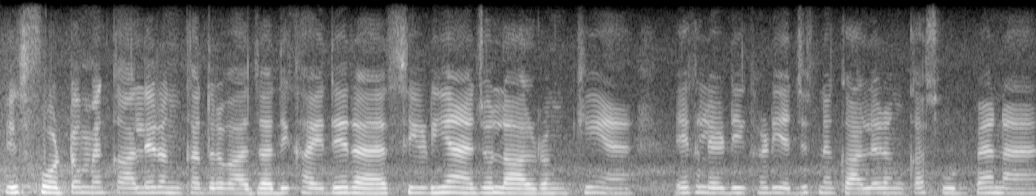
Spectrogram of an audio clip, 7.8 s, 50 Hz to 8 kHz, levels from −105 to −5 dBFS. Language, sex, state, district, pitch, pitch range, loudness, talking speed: Hindi, female, Haryana, Charkhi Dadri, 205 Hz, 195-215 Hz, -18 LUFS, 225 wpm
